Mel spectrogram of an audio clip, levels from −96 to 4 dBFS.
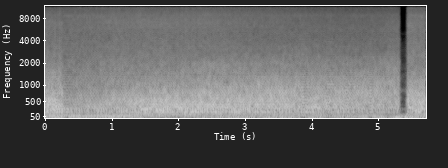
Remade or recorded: remade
